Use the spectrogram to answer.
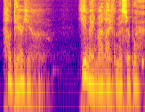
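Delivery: low, soft, wounded teacher; hammed-up heartbreak with long pauses; acted hurt reproach. Teacher expecting an apology from student, acted hurt reproach. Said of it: "I'm about to get in my acting bag".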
